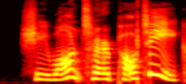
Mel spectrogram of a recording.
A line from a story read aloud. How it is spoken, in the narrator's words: cried the maid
